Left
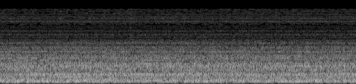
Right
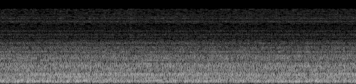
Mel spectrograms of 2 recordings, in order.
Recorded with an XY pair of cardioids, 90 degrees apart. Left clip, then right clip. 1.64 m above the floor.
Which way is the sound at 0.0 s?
15° left.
